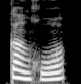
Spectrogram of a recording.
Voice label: "干活儿", Chinese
